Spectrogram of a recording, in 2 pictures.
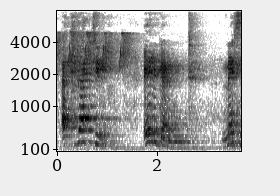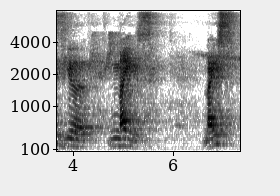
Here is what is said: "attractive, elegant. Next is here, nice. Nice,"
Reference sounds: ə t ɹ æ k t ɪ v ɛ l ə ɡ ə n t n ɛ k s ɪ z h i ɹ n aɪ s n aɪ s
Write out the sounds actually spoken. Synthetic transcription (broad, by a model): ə t ɹ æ k t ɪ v ɛ l ə ɡ ə n t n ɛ s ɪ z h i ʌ n aɪ s n aɪ s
